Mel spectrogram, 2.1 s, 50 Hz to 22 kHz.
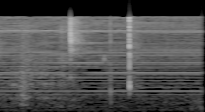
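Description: A 400-watt high-pressure sodium grow light buzzing steadily. Two short clicks come a little before and a little after the middle.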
